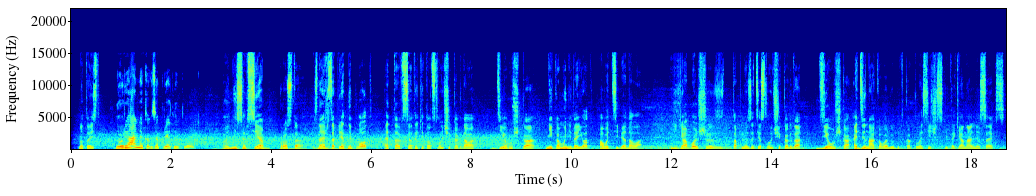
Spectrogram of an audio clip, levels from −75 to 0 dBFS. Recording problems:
crowd noise; noticeable; throughout; 10 dB below the speech

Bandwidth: 15 kHz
